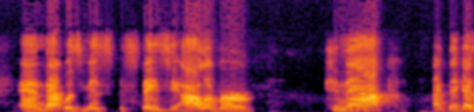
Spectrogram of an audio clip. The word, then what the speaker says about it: Oliver-Knappe: It is Oliver-Knappe. Is my husband is from Germany, so I try to say it Knappe.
